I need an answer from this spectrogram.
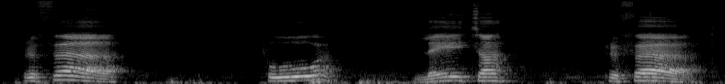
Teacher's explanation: that is at the end of the word you don't pronounce the r in british english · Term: the r is silent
